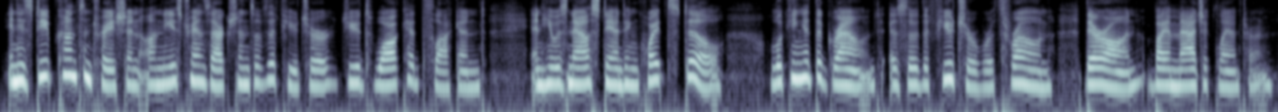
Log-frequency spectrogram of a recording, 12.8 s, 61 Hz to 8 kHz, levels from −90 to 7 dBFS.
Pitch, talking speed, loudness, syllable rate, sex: 210 Hz, 170 wpm, -17 LUFS, 4.9 syllables/s, female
